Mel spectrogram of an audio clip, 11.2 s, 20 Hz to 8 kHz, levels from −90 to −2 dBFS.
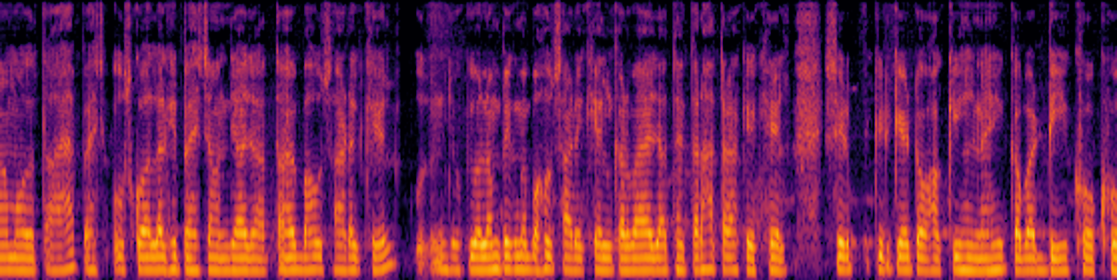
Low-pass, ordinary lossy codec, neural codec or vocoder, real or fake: none; none; codec, 16 kHz, 8 kbps, FunCodec, trained on Chinese and English, 25 frames a second; fake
